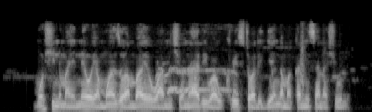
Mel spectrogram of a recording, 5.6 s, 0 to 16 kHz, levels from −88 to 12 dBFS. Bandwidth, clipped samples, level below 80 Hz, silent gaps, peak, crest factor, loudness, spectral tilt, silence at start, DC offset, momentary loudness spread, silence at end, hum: 7.8 kHz; under 0.1%; -50 dBFS; none; -2 dBFS; 18 dB; -20 LUFS; -5 dB/octave; 0.5 s; under 0.1%; 9 LU; 0.35 s; none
